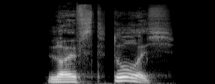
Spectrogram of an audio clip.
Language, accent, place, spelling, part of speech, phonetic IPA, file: German, Germany, Berlin, läufst durch, verb, [ˌlɔɪ̯fst ˈdʊʁç], De-läufst durch.ogg
- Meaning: second-person singular present of durchlaufen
